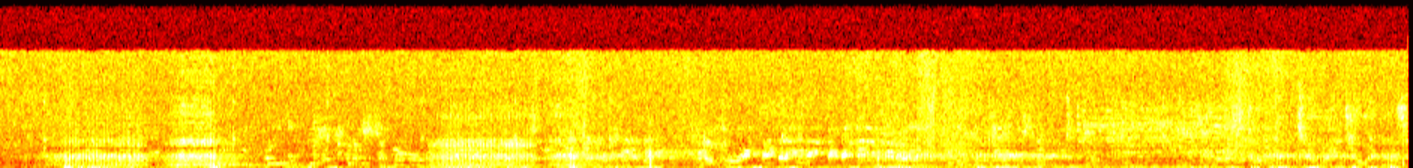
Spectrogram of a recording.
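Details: Snoring: low, rough rattling snores recurring every few seconds, with faint background noise; ordinary snoring.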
